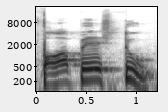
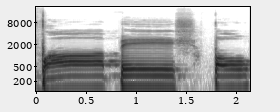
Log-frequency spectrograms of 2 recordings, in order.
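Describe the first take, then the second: First: The vowel is light and sounds like u. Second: The vowel is heavy and sounds like o. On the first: The speaker calls it wrong. "রস্যুকারের মতো উচ্চারণ হয়... এটা কিন্তু গলত" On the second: The speaker calls it right. "সেটি উচ্চারণ হবে ওকারের মতো"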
